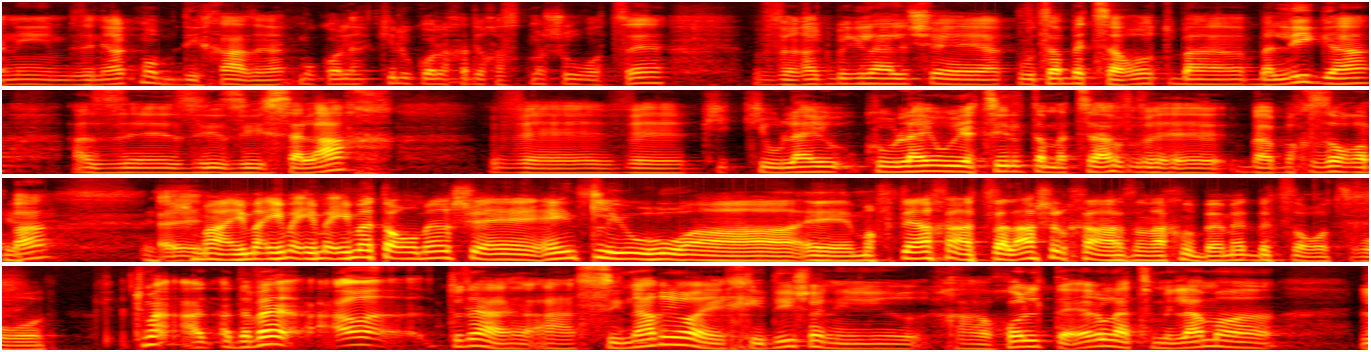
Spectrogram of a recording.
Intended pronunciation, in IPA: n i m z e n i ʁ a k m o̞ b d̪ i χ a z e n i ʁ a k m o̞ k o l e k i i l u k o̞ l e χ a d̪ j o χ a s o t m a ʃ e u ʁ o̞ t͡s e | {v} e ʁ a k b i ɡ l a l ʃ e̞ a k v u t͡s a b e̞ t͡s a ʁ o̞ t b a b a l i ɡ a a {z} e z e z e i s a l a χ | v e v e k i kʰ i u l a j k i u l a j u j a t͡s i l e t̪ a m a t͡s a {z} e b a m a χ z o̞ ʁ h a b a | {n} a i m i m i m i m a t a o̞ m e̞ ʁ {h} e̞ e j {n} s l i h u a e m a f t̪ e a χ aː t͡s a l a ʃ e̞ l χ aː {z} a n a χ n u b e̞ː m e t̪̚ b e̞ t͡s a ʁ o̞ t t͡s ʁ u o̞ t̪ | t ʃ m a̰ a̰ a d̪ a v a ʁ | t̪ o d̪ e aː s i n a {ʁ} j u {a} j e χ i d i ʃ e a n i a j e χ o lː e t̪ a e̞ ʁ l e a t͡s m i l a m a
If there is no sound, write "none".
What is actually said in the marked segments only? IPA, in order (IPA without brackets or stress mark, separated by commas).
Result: v, z, v, m, ʃ, n, z, ʁ, a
